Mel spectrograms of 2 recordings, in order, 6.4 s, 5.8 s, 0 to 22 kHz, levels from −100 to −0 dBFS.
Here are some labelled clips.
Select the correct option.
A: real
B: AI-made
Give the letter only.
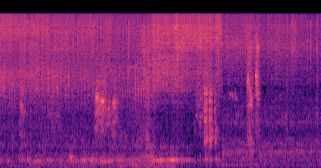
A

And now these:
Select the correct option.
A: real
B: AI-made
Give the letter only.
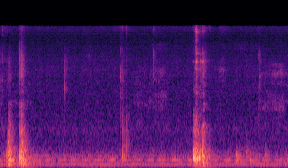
B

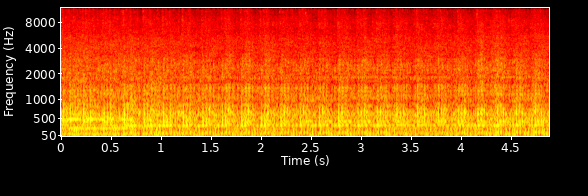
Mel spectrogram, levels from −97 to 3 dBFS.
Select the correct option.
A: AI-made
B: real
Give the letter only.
B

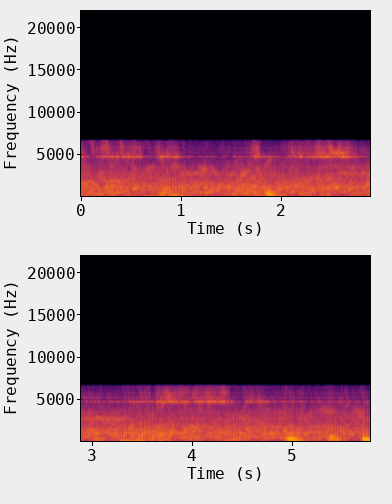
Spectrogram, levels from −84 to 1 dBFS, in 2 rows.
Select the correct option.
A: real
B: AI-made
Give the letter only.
B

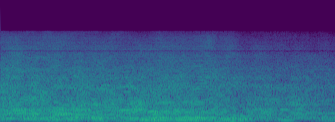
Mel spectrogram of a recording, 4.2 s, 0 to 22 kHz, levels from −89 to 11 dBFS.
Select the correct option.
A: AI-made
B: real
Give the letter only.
A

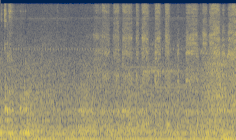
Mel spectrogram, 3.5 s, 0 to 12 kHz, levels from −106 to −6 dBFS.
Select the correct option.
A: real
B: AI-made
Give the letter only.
A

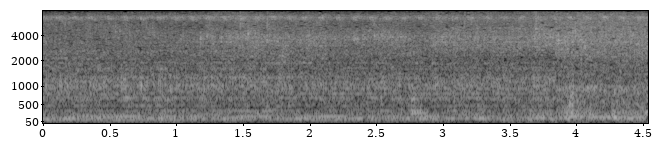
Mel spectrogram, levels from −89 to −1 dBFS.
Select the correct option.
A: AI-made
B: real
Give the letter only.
B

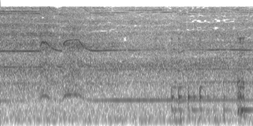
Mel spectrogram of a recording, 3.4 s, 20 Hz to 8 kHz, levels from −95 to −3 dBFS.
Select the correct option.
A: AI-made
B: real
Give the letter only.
B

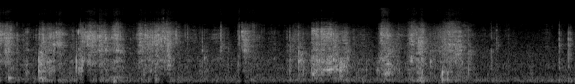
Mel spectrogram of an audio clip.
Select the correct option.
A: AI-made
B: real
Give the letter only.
B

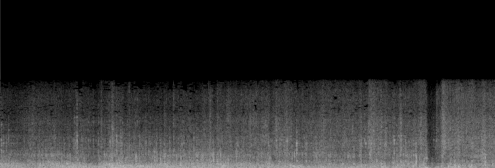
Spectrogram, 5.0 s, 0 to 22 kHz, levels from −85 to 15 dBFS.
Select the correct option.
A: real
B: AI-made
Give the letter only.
A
